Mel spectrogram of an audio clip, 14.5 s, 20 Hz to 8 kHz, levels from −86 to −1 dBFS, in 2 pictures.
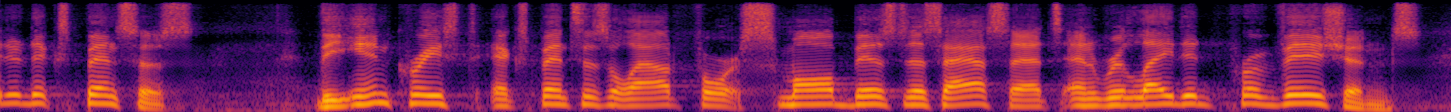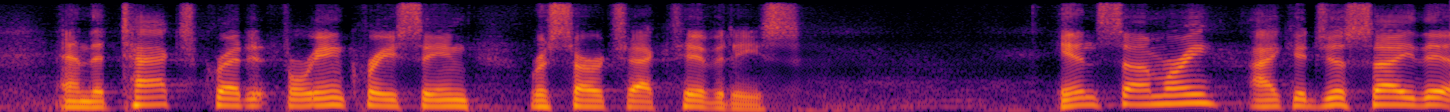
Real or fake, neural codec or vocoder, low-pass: fake; codec, 24 kHz, 0.9 kbps, DualCodec; 7.2 kHz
